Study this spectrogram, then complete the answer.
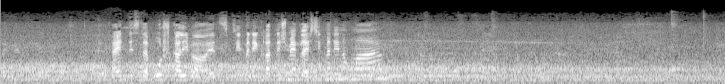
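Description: A train hums and rumbles steadily along the track.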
